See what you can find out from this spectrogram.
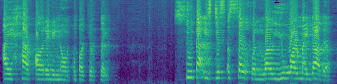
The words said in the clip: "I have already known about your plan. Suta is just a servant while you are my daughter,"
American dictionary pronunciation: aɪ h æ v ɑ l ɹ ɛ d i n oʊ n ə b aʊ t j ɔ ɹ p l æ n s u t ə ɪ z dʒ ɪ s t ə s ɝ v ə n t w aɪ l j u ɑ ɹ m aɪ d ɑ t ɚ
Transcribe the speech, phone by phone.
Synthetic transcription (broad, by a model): aɪ h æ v ɑ l ɹ ɛ d i n oʊ n ə b aʊ t j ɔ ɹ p l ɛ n s u t ə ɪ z dʒ ɪ s t ə s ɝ f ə n w aɪ l j u ɑ ɹ m aɪ d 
